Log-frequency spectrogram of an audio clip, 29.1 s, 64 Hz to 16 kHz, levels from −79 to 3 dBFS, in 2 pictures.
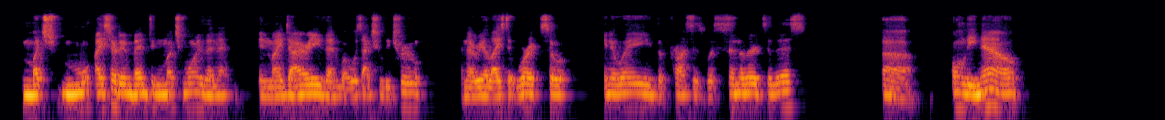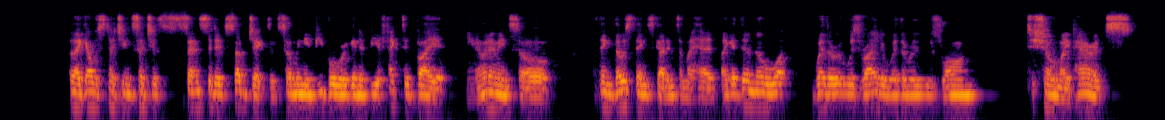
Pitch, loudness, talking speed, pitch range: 110 Hz, -22 LUFS, 175 wpm, 100-115 Hz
